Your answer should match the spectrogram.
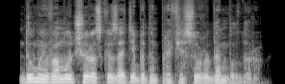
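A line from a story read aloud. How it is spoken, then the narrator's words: Plain. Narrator (Russian): сказал Гарри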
